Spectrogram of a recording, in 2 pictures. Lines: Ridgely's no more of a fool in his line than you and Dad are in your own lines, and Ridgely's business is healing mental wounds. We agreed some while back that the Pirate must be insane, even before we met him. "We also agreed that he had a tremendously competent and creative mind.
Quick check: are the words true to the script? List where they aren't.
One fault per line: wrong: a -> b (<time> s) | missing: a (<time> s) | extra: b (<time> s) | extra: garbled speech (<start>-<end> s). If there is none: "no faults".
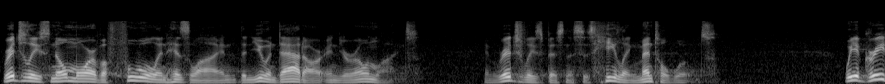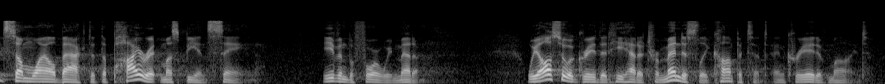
no faults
